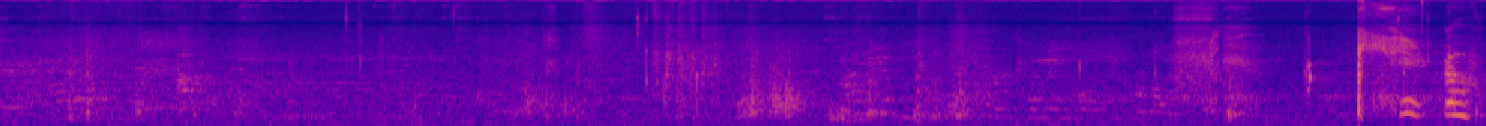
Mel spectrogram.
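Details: A baby's sneeze during a tickling and giggling session, the baby's first real giggle session.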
